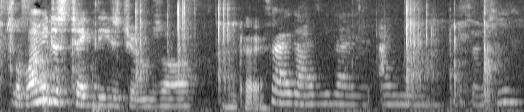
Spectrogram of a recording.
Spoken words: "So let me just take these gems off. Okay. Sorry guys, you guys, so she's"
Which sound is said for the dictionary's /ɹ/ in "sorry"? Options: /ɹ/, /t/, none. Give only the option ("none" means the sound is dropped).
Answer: none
